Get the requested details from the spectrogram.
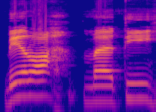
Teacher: را کو ہا کے ساتھ ملانا ہے، را کو موٹا کرنا ہے · ہا کے ساتھ ملانا ہے، را کو موٹا کرنا ہے، برحمتہ، تا کو باریک کرنا ہے، ہا کے نیچے کڑی زیر ہے، ایک الف کے لمٹ میں کھینچنا ہے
